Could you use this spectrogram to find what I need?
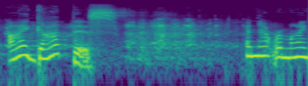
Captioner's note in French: Rires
